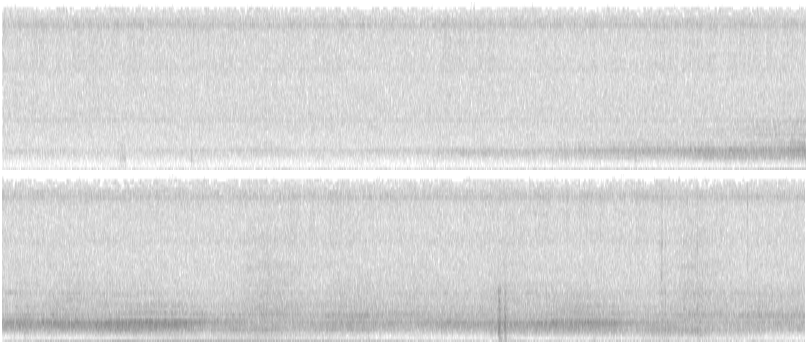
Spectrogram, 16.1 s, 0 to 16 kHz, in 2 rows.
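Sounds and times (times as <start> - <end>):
distant vehicle passing: 4.4 - 16.0.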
